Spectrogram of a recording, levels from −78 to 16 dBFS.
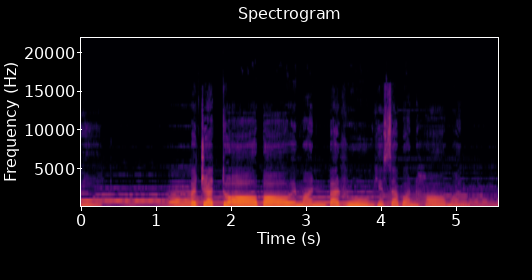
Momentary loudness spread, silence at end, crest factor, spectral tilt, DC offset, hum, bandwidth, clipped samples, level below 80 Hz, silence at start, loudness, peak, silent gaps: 14 LU; 0 s; 16 dB; -7 dB/octave; under 0.1%; none; 15 kHz; under 0.1%; -34 dBFS; 0 s; -21 LUFS; -4 dBFS; none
